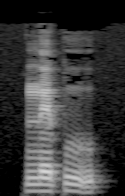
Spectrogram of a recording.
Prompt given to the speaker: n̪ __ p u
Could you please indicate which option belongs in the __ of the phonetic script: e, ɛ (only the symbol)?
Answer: ɛ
